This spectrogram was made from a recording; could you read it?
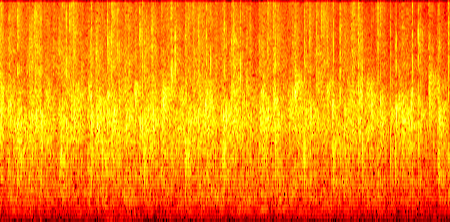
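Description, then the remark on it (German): A live audience claps steadily and loudly for several seconds in applause for the city of Mannheim, a dense, continuous wash of many hands with no pauses and no voices standing out. “An dieser Stelle Applaus für Mannheim.”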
